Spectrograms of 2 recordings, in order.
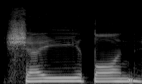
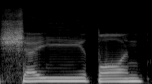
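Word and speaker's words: شيطان: Jangan a'udzu billahi minasyaiton syai, jangan, tapi syaiton, syaiton. Jadi biar lunak saja ya, biar lebih rileks ketika baca iya-nya.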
